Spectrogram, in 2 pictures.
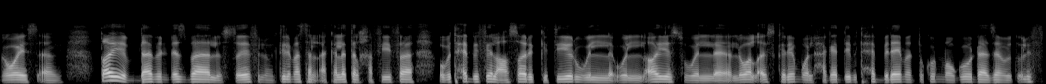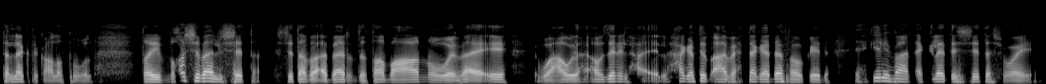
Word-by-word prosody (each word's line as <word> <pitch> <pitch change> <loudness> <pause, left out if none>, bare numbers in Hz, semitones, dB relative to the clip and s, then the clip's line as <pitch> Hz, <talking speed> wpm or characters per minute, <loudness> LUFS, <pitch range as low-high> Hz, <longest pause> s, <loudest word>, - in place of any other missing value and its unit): كويس 105 +1 +1
أوي. 95 -2 -4 0.4
طيب 165 - +5
ده 120 +4 +5
بالنسبة 120 0 +2
للصيف 110 +3 -1
اللي 110 - -11
قُلتِ 100 +5 -8
لي 120 - +2
مثلًا 120 -1 -2
الأكلات 115 +1 -1
الخفيفة 115 0 -1 0.3
وبتحبّي 125 - -1
فيه 130 +2 0
العصاير 120 +2 +2
الكتير 120 +3 -1
وال 105 -2 -2
والice 115 +4 0
وال 95 -2 -3
اللي 90 +3 0
هو 115 0 +2
الice - - 0
cream 120 +2 0
والحاجات 105 +2 -3
دي، 120 - -2
بتحب 110 -2 -8
دايمًا 115 -1 +2
تكون 120 +2 -10
موجودة 115 +1 -1
زي 110 +1 -1
ما 105 - -5
بتقولي 120 +4 -6
في - - -23
تلاجتِك 115 +2 -1
على 95 - -2
طول. 95 -1 -9 0.5
طيب 110 -1 +4
نخش 170 +6 0
بقى 150 -2 +7
للشِتا، 115 -5 -1 0.2
الشِتا - - +1
بقى - - +3
بَرْد 115 -4 +1
طبعًا 110 +2 +3
وبقى 105 -1 +3
إيه، 115 0 +2 0.3
وعاو 100 +3 +2
عاوزين 120 +4 0
الح 115 -4 -7
الحاجة 140 -1 -1
تبقى 135 -3 +2
محتاجة 120 +2 0
دفى 125 -1 +2
وكده. 110 0 -1 0.3
احكِ 120 +5 -16
لي 155 -1 +2
بقى 140 -1 +1
عن 125 - -1
أكلات 125 +4 0
الشِتا 115 -1 -2
شوية. 95 -4 -3
115 Hz, 175 wpm, -24 LUFS, 105-120 Hz, 0.5 s, بقى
